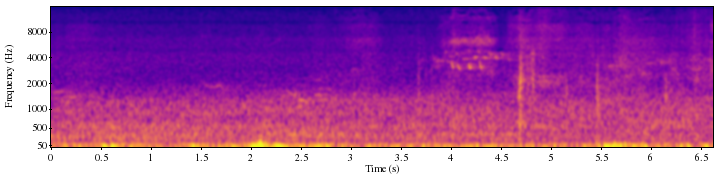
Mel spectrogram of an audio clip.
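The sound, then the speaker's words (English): Insects buzzing outdoors: a faint, steady, continuous drone with a few soft low bumps and no talking. “Loads of insects around today, amazing number.”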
